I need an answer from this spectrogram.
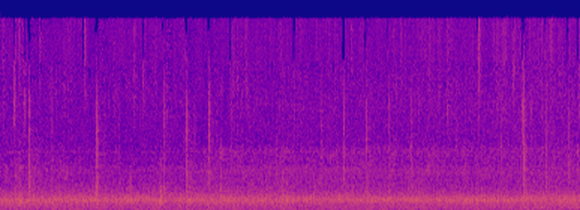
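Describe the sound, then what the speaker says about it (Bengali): Heavy monsoon rain pours steadily on the trek to the double-decker living root bridge near Cherrapunji, Meghalaya, a dense, unbroken roar of close downpour with no voices. "কারণ প্রচুর বৃষ্টি"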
